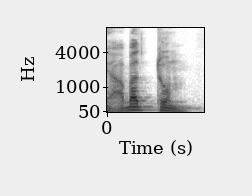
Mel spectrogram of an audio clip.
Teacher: اب دال کو تے میں ادغام کریں گے۔ عبد تم، عبد تم، دال الگ سے تم الگ، عبد تم، عبد تم نہیں پڑھیں گے، عبد تم پڑھیں گے، ملا کے پڑھیں گے، عبد تم۔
